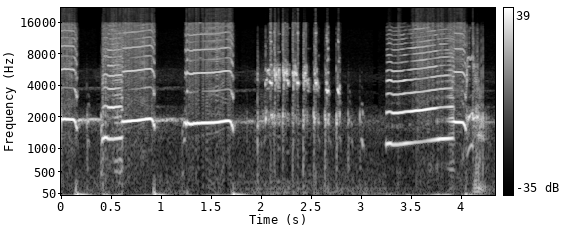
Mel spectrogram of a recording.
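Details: Bald eagles at a Big Bear Valley nest, nature cam recording from 02/23/2024, 11:04; long piercing whistled notes, a brief drop in pitch, then a quick stuttering chatter of short notes before another sustained high whistle.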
